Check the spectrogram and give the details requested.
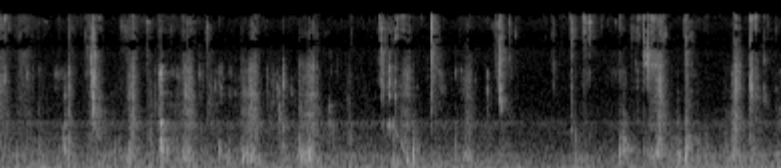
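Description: A person chewing a crunchy raw vegetable salad close to the microphone: quiet, scattered crunches and wet clicks as it is bitten and chewed.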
